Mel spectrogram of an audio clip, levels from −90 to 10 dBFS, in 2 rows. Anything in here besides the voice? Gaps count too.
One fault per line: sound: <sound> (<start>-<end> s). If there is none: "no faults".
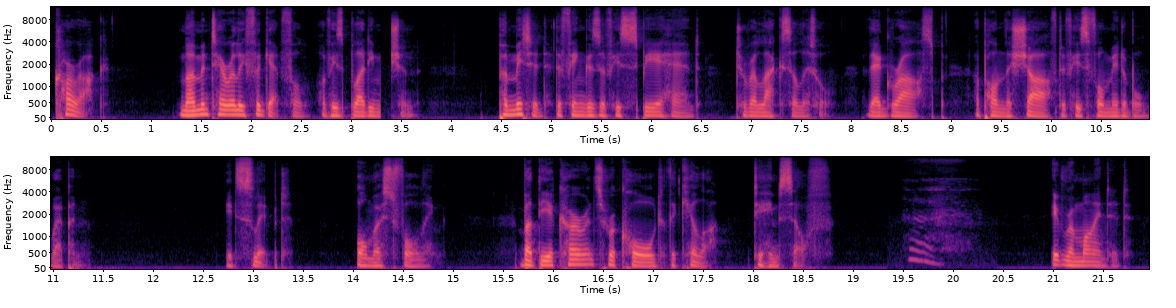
sound: dropout (3.3-3.4 s)
sound: sigh (19.5-20.3 s)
